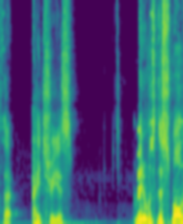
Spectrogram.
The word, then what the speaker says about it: Atreus: How do you pronounce that? Atreus.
